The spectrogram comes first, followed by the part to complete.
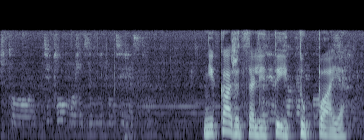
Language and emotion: Russian, angry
